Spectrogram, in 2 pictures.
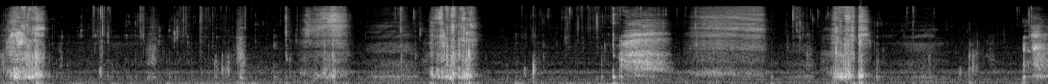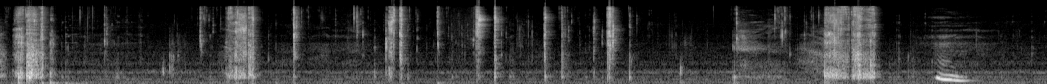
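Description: Close-miked eating by hand: wet chewing of spicy curry with sharp mouth clicks at irregular intervals, and a short falling 'mm' hum near the end.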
